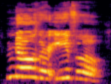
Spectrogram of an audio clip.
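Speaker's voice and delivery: half-acted urgent warning; alarmed kid's protest. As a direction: play the scared boy insisting. Henry voiced in recap.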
